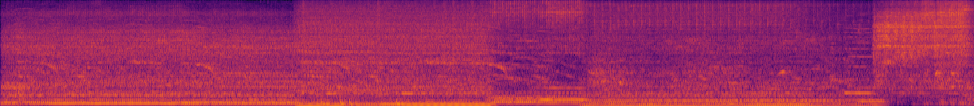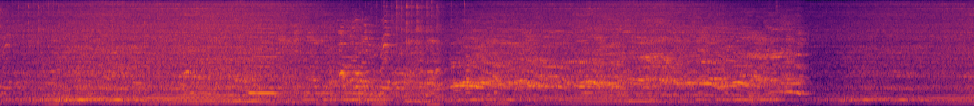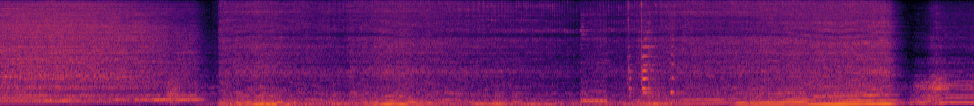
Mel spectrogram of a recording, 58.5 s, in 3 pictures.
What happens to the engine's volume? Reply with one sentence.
The loudness of the engine goes down.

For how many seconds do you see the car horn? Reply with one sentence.
You can hear the car horn for 5 seconds altogether.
